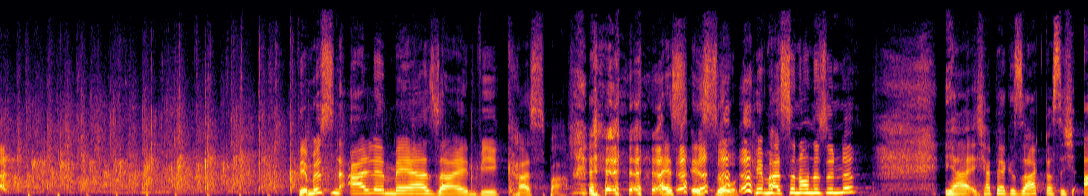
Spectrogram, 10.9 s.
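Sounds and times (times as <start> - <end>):
laughter: 0.0 - 2.1, 5.7 - 7.8
live show audience applauding: 0.0 - 4.9
speech: 3.0 - 8.9, 9.5 - 10.8.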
